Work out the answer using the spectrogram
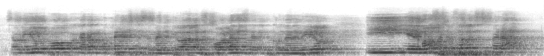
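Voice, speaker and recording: A man preaching a sermon as a missionary at a church service, telling a story with passion and rising into shouted exhortation. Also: high voice, fairly even intonation, quick pace. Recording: very echoey church hall, mic far off.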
